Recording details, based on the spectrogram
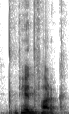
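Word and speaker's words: Svedberg: বিজ্ঞানী সভেদভারক আবিষ্কার করছে উনার নাম আসলে ভেদভার্গ ভেদভার্ক উনার নামের আগে একটা সাইলেন্ট এস আছে ওই এসটাকে উনি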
